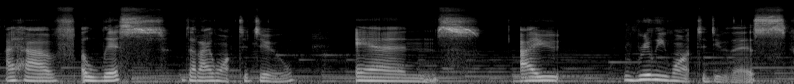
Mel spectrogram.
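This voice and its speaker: A woman's voice: fairly low pitch, extremely slow, faint music behind. A woman speaking informally and expressively as an amateur narrator of her own fan fiction. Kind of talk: informal intro and expressive storybook-style reading.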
